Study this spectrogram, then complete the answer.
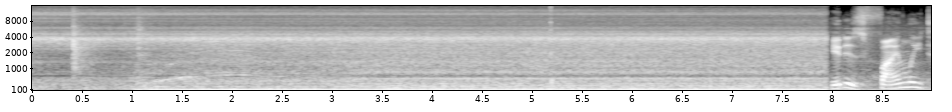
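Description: A welder buzzes steadily.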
